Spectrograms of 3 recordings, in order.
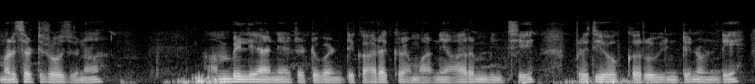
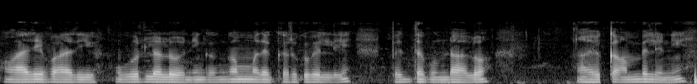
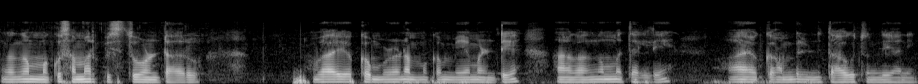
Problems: constant background noise, background conversations at intervals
